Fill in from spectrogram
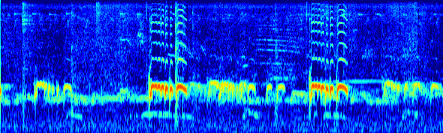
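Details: Zebra dove of local stock singing to lure wild doves: two loud pulsing coo phrases about two seconds apart, surrounded by busy softer cooing and trills from neighbouring doves.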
